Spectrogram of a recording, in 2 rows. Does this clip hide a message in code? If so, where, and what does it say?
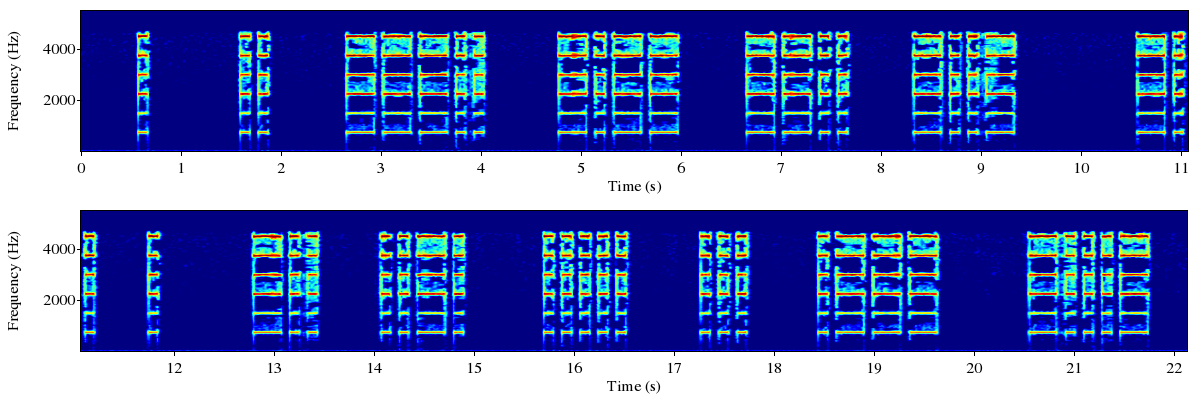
Yes: Morse code from 0.6 to 21.7 s, heard as a keyed tone, about 13 wpm, spaced as for 8 wpm, 750 Hz. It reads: EI8YZX DE DF5SJ<BT>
